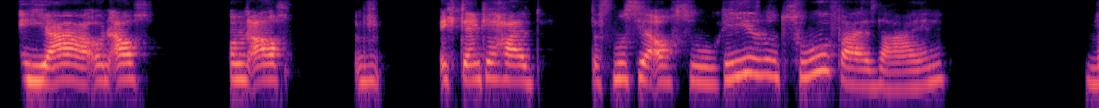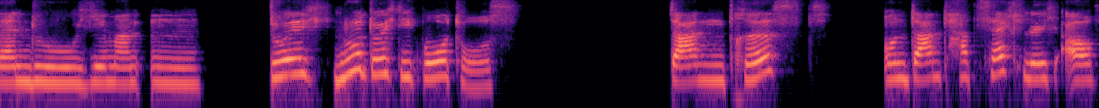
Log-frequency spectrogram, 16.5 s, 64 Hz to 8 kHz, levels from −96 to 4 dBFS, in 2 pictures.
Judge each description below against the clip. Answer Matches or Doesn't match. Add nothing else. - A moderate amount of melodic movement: Matches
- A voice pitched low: Doesn't match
